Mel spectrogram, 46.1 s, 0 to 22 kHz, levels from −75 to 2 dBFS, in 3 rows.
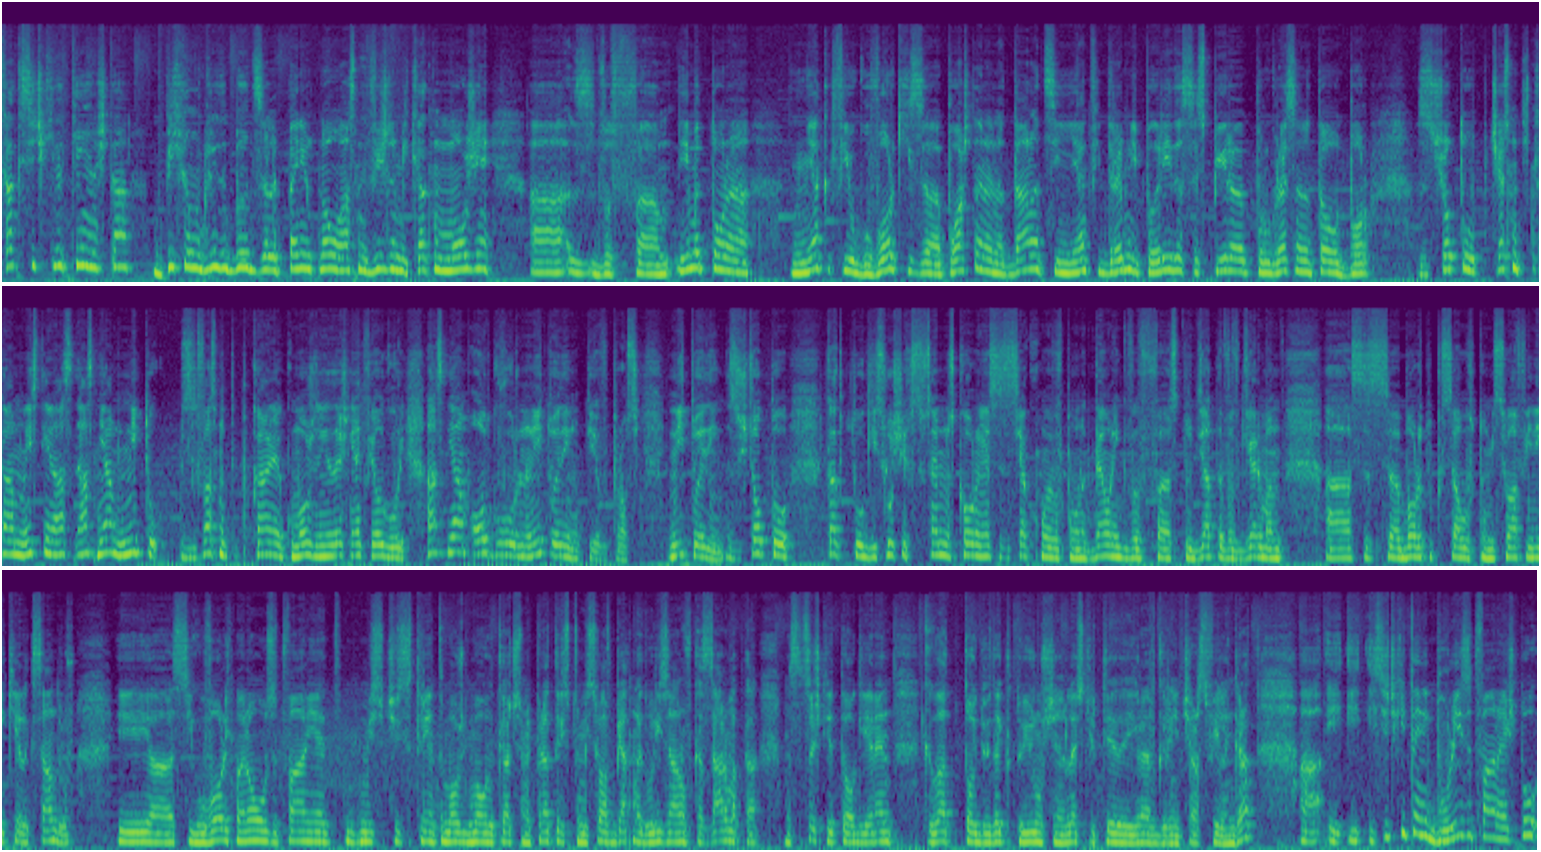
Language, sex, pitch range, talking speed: Bulgarian, male, 130-175 Hz, 190 wpm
